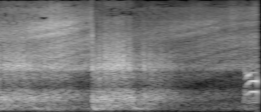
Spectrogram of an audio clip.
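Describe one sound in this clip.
A gun fires with a loud blast.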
